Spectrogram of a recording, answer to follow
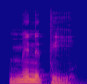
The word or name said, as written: मिनती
